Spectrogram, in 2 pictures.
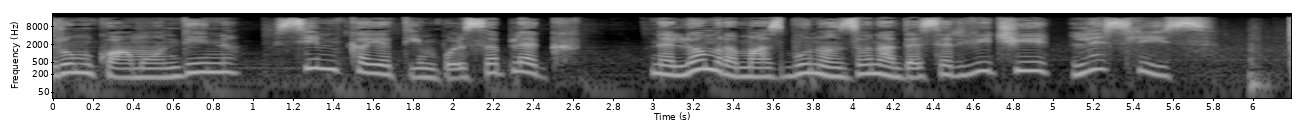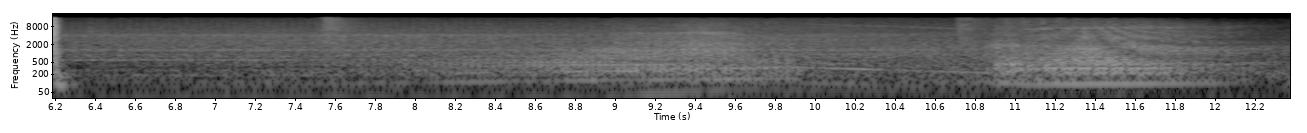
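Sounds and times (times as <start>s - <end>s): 
speech: 0.0s - 6.1s
heavy truck engines rumbling and idling at a busy stop: 5.1s - 12.3s
truck air brakes hissing: 7.4s - 7.9s.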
